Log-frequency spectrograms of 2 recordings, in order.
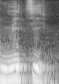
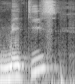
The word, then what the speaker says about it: métis: s'agit même de l'homme il faut pas dire meti faut toujours dire métis mais la différence c'est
